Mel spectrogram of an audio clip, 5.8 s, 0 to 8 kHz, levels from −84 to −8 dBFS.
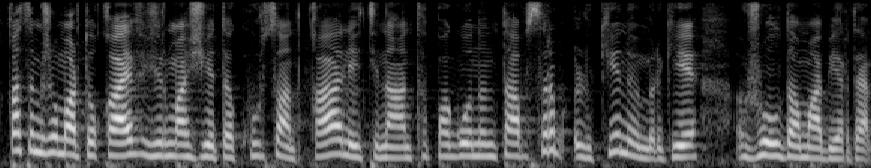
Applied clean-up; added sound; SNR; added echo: none; none; none; none.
